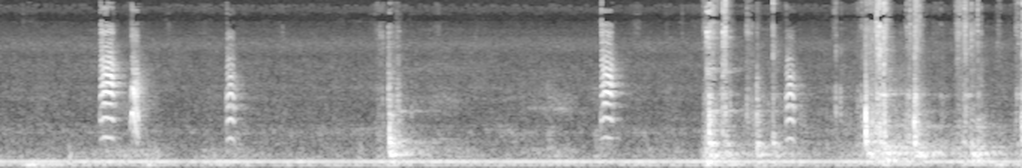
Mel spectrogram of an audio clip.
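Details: Zebra finch; courtship calls; courtship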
